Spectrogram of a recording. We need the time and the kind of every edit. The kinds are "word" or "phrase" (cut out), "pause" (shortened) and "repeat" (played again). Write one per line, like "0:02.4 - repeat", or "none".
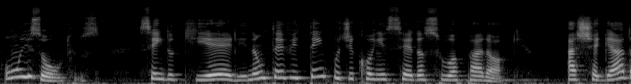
none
